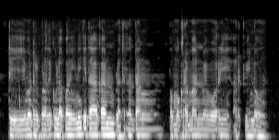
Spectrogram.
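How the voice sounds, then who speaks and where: A man's monotone, flat delivery at a fairly quick pace, hardly any pauses, with audible room echo. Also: fairly low pitch for a man. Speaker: university lecturer / lab instructor. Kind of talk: recorded lecture tutorial. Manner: hesitant, many fillers.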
